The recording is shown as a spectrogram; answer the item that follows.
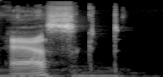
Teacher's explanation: In Wiktionary GA, the K isn't usually sounded out.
